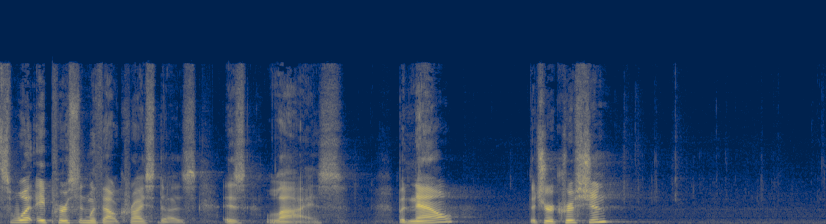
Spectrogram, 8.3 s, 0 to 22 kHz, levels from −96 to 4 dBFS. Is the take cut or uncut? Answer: uncut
